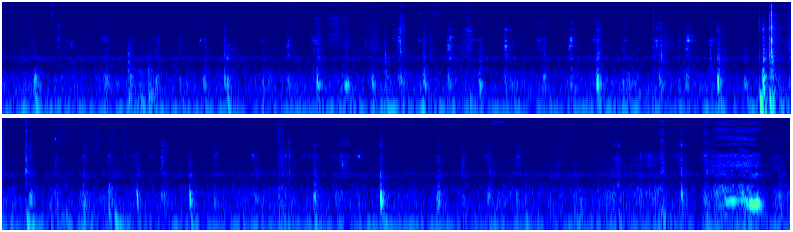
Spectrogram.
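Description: Faint close-up chewing of clam rice, with small irregular clicks of chopsticks against the bento box and one sharper click about eight seconds in.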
